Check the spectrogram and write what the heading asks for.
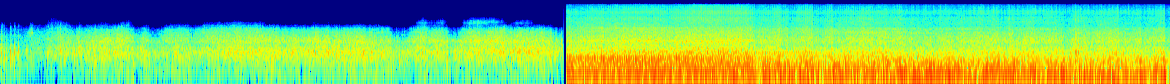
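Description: Motorbike engine running steadily under way, with wind rushing past. For the first half the sound is muffled, then it cuts abruptly to a louder, clearer engine hum and wind noise.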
